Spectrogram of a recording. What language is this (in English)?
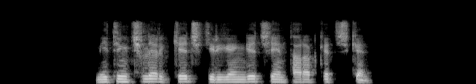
Kyrgyz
